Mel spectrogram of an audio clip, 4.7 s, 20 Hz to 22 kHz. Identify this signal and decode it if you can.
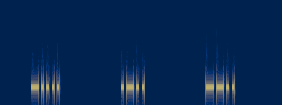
Morse code, heard as a keyed tone, about 28 wpm, spaced as for 8 wpm, 700 Hz. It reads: 6LZ
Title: USA Call Signs - 8x Character Spacing - 28wpm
